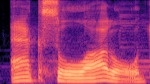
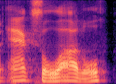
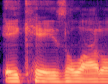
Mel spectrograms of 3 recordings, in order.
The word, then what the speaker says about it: AK-xolotl: be hopping into some axolotl uh I think you pronounced that right it's not ak's a lotto I think Axolotl would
